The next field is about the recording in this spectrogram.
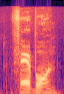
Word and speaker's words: Fairbairn: Fairbairn.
